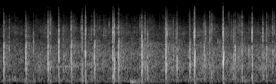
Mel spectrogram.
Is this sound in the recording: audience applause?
yes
